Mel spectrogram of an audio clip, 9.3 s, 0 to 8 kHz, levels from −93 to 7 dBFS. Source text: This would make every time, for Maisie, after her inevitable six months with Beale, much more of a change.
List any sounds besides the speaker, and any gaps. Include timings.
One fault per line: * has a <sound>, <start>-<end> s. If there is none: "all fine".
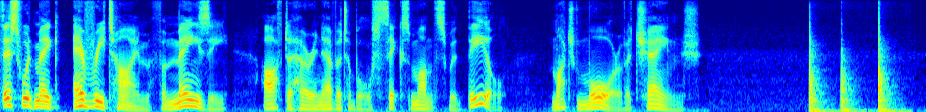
* has a thud, 8.1-9.1 s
